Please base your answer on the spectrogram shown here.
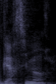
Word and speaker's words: Garcimore: Ça se prononce Garcimore.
